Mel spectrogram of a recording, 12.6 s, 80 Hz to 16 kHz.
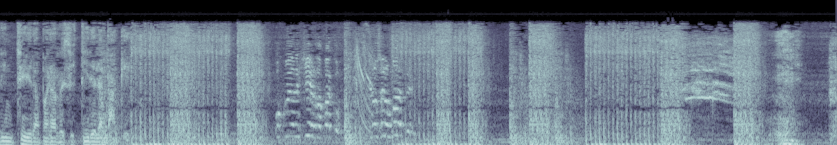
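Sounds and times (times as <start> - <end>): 
speech: 0.2 - 3.0, 4.6 - 6.4
machine-gun fire in a radio-drama street battle: 1.5 - 4.1, 5.2 - 10.4, 11.0 - 11.6
rifle shots in a radio-drama street battle: 1.5 - 4.2, 5.2 - 10.4, 11.0 - 11.6.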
